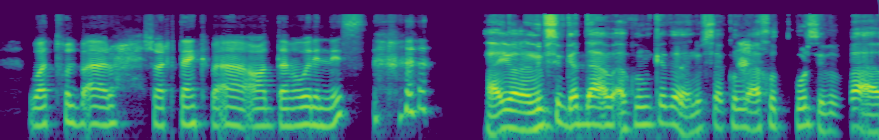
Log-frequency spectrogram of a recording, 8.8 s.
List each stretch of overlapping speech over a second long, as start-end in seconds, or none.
none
